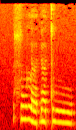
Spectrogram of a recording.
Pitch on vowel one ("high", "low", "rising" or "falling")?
high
